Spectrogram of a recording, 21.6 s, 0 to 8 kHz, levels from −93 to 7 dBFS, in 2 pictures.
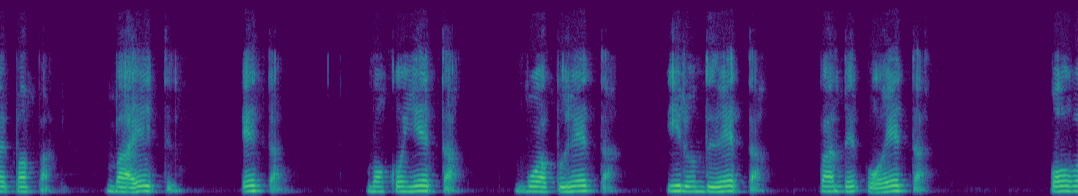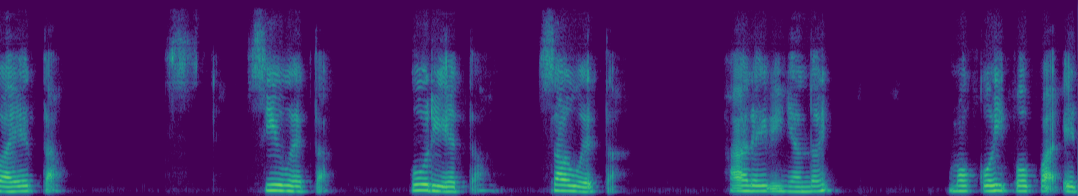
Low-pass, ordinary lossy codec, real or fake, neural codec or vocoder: none; none; fake; codec, 16 kHz, 4.8 kbps, FACodec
